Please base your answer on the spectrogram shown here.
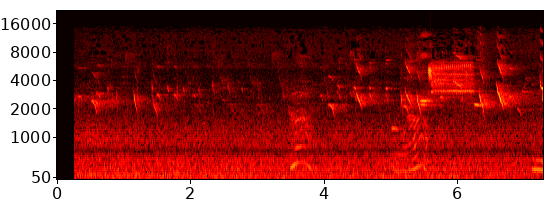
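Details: Osprey pair on a nest with three chicks at Lake Seminole Park, Seminole, Florida, defending the brood against an intruding osprey: scattered sharp, high, downslurred chirps, irregular and overlapping, over steady low background rumble.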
